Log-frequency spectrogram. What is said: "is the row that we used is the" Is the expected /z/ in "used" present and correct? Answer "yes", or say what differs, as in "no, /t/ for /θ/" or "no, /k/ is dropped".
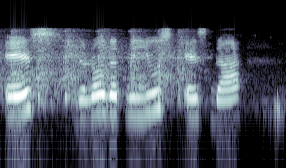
no, /s/ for /z/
